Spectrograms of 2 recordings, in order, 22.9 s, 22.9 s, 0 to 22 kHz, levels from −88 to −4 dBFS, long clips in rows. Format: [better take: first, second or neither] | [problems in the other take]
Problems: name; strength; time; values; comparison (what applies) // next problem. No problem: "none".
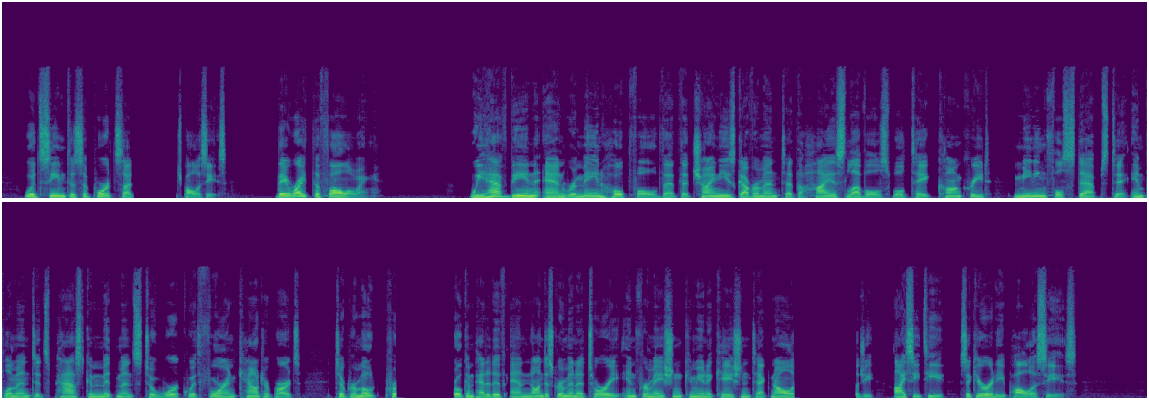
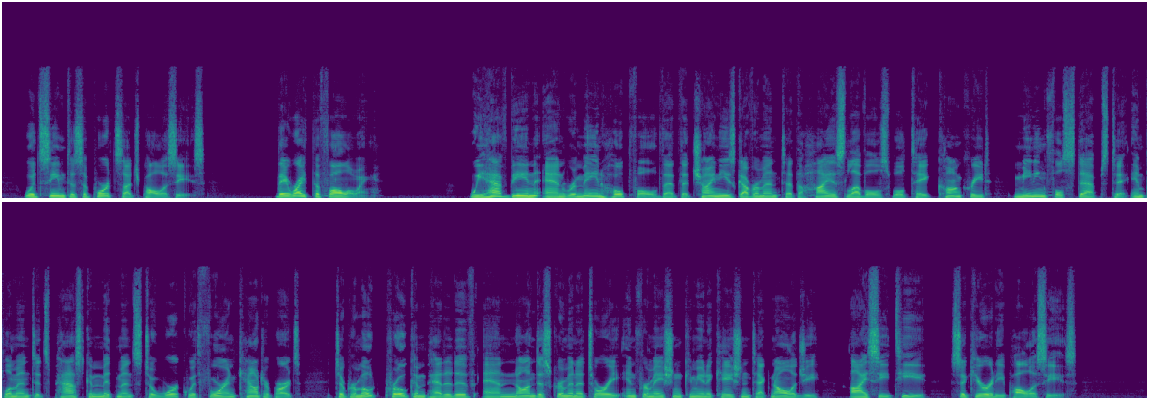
second | audio freezing; at 1.5 s, at 15 s for 0.5 s and at 19 s for 0.5 s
